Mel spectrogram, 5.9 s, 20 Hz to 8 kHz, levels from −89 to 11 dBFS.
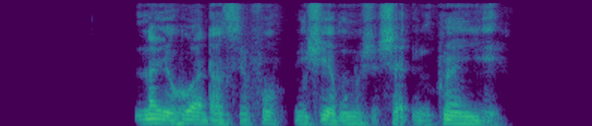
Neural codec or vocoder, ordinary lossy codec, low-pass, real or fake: vocoder, 22.05 kHz, 80 mel bands, WaveNeXt; MP3, 64 kbps; 7.2 kHz; fake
